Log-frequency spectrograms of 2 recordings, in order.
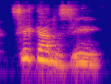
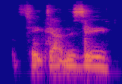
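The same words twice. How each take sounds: First: Said in the usual way. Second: Soft, secretive whisper of "Let's take down the Z". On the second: Shown as a demonstration. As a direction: breathe the words like a secret. Repeats line whispered, then plain.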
